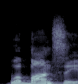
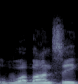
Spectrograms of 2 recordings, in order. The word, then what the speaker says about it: Waubonsee: that area and it's called wabansi I believe is how they pronounce it WCC waubonsee Community College I guess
